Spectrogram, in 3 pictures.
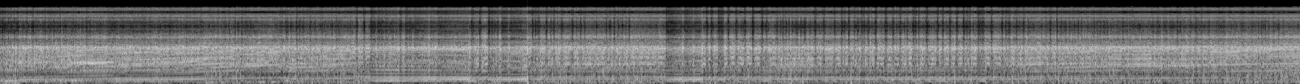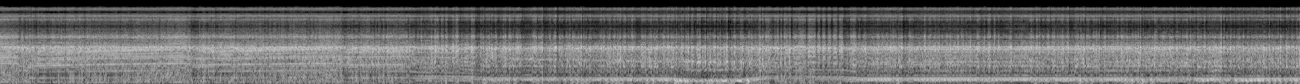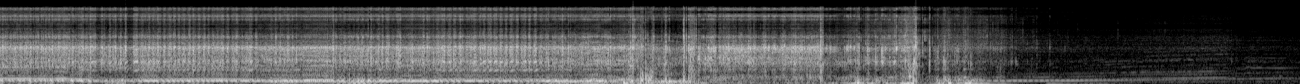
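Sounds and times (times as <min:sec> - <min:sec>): motorcycle engine running: 0:00.0 - 0:38.4
wind noise on microphone: 0:31.4 - 0:33.1
faint rising whine: 0:31.4 - 0:39.0
motorcycle crashing into undergrowth: 0:32.2 - 0:36.5.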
